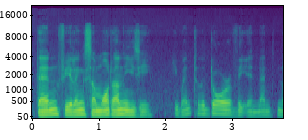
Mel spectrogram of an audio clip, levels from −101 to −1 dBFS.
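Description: No technical fault can be heard in the signal; the background noise belongs to the room itself, and the change in level around 1.5 s is the talker shifting position relative to the microphone rather than anything in the system.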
